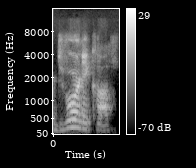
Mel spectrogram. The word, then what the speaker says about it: Dvornikov: I may have not pronounced his name right before. Dvornikov.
